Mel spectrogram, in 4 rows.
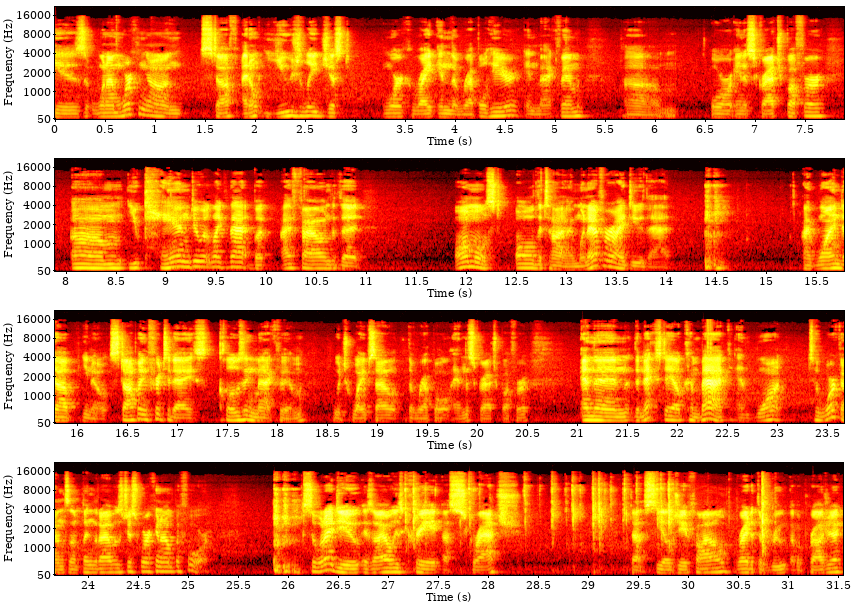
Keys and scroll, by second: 26.9-30.7 typing.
